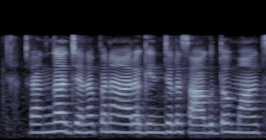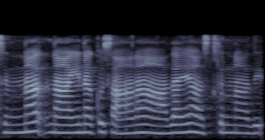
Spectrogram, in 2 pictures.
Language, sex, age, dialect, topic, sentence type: Telugu, female, 36-40, Telangana, agriculture, statement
